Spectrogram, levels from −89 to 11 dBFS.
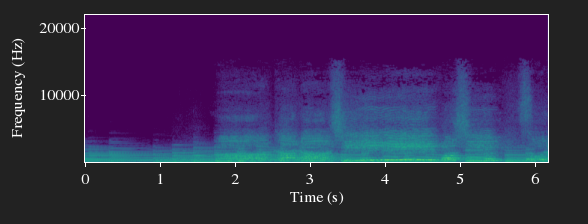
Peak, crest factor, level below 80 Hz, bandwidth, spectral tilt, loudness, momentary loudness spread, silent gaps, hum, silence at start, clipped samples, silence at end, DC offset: -8 dBFS; 16 dB; -62 dBFS; 14.5 kHz; -5.5 dB/octave; -24 LUFS; 15 LU; none; none; 0 s; under 0.1%; 0 s; under 0.1%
